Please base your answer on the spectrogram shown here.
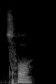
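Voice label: "cuo", Mandarin Chinese pinyin voice, neutral tone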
